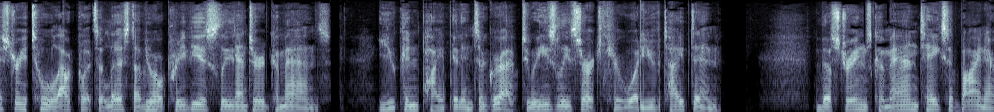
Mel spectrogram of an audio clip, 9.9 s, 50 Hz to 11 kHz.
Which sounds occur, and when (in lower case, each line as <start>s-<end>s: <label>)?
0.0s-3.3s: man speaking
0.0s-3.3s: background noise
3.4s-3.8s: breathing
3.4s-7.2s: background noise
3.7s-7.3s: man speaking
7.5s-9.9s: background noise
7.6s-8.2s: breathing
8.1s-9.9s: man speaking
